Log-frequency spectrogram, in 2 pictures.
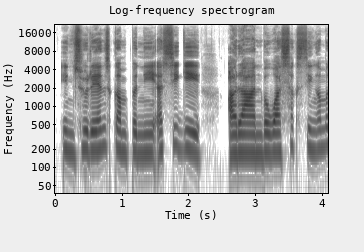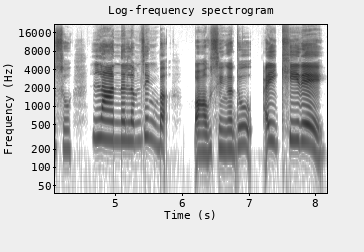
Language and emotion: Manipuri, disgusted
